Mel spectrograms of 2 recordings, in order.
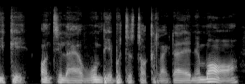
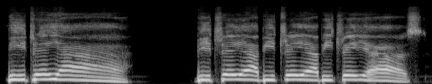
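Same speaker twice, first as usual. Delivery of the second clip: high, loud shouted accusation; mock furious shout; 12 semitones higher, 4 dB louder, much slower than usual. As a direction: scream it like a furious boss betrayed. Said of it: "That's what Were Wike is shouting now".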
